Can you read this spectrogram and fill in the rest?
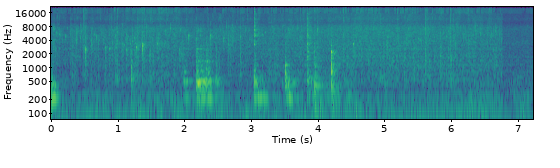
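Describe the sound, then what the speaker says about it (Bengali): Chopped onions fry in hot oil in a pan, with a continuous close sizzle and a few clanks from stirring at irregular moments. "এখন দিয়ে দিচ্ছি এর মধ্যে পেঁয়াজ কুচি। তো পেঁয়াজগুলো আমি ব্রাউন কালারের ভেজে নেব।"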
